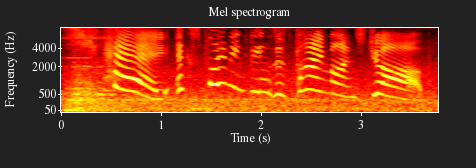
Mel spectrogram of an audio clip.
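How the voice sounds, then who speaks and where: Squeaky, excitable tiny fairy sidekick. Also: female voice, slow pace, very noisy, heavily acted. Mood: indignant, startled. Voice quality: squeaky, childlike. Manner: speaks of herself in third person, indignant. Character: tiny floating childlike fairy companion, cheeky, excitable. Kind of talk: anime video game voice acting. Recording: music behind the voice.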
